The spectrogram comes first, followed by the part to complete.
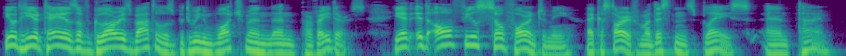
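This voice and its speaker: Expressive man narrating a story game. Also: mid-range voice, normal speed, few pauses. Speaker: player reading a visual novel aloud. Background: guitar music.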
